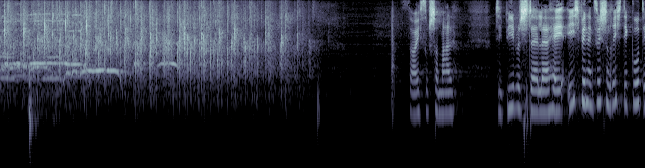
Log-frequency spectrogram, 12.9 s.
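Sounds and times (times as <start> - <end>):
audience applause: 0.0 - 6.3
speech: 8.4 - 9.2, 10.0 - 12.9.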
